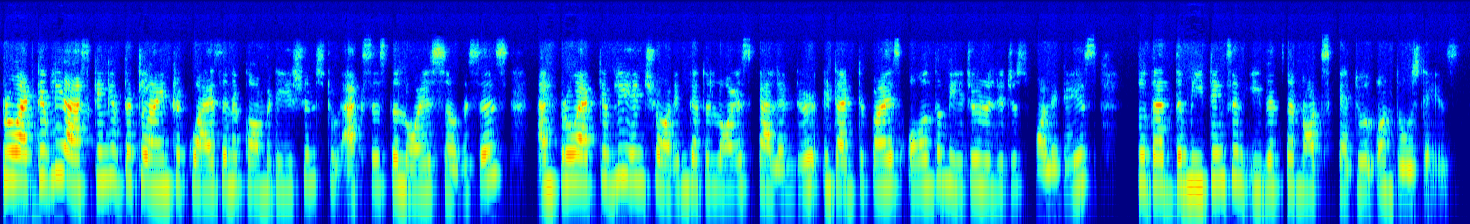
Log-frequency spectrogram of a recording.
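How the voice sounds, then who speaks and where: A woman's voice: a little high, steady tone, moderate pace. Woman student reading over a thin line. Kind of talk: reading aloud from a textbook. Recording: thin phone-like call audio.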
